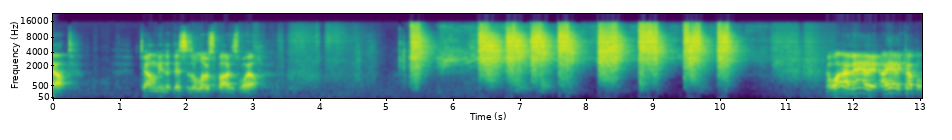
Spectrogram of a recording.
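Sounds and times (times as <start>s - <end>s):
air blow gun hissing blasts: 5.2s - 11.6s.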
